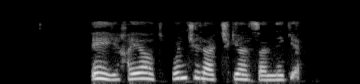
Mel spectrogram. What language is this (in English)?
Uzbek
